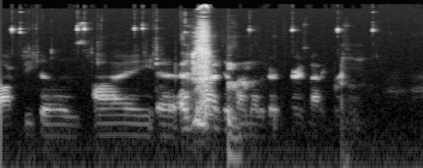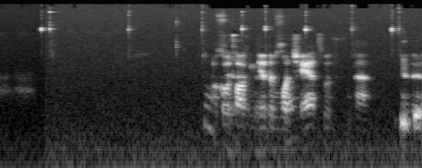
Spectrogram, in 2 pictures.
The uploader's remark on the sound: The audio in the premiere episode is bad quality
